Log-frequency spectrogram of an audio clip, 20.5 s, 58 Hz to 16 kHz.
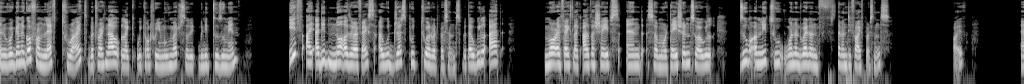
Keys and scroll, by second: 15.7-16.8 typing, 18.1-19.0 typing.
